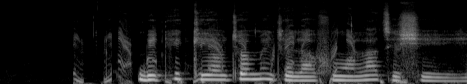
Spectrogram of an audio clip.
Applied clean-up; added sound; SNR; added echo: none; Scratching (performance technique); 16 dB; none.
